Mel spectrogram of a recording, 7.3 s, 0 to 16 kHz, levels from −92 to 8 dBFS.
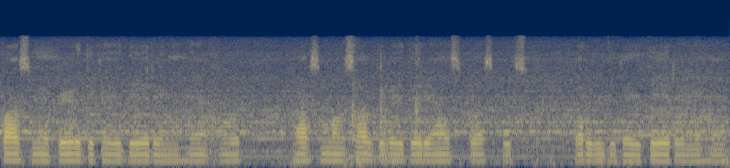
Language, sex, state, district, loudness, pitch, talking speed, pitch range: Hindi, male, Rajasthan, Bikaner, -22 LUFS, 105 Hz, 170 wpm, 105-110 Hz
